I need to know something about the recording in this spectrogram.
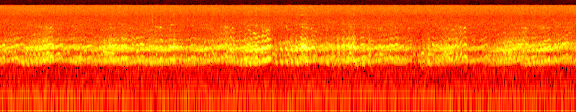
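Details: Kuma Basin, Kumamoto, Japan: a crowd of Mountain brown frogs croaking together, short knocking notes repeated irregularly and layered into a thick, bubbling wash of sound, slightly louder bursts around the midpoint.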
